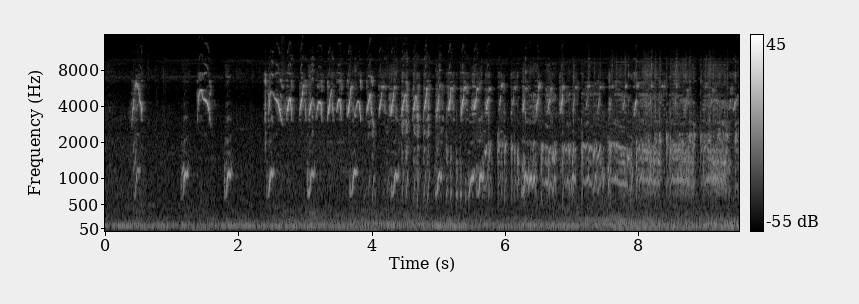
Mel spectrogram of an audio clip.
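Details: White-breasted Waterhen (ruak-ruak) calling in the afternoon beside a house wall during trapping with a live decoy bird and hanging snare; two birds came, one male was caught. Separate rising notes quicken into a dense, continuous, repeated chorus of harsh calls.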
